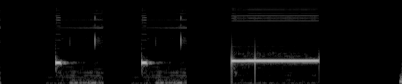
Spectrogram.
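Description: Quiz countdown timer sound effect: two short ticking beeps about a second apart, then one long steady beep of about a second that marks time up.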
